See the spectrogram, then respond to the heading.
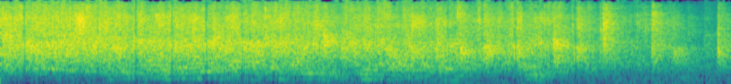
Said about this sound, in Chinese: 好，那我们拍手，啊，欢迎这些新朋友。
